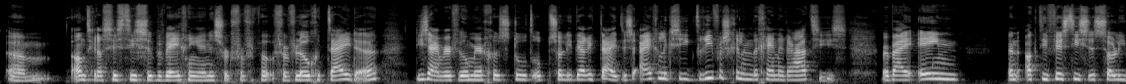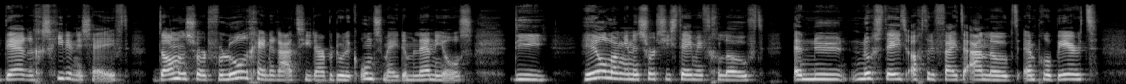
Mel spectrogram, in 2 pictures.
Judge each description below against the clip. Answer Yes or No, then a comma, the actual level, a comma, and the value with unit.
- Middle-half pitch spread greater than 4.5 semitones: No, narrow, 2.6 semitones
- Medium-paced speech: Yes, average, 165 wpm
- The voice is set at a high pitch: Yes, high, 220 Hz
